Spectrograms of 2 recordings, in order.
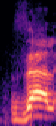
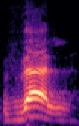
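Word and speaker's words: ذال: So, we're going to stop this zal and say dhal.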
